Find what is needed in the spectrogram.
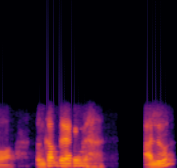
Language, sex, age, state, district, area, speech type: Bodo, male, 18-30, Assam, Chirang, rural, conversation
